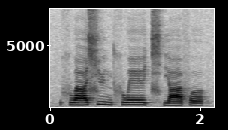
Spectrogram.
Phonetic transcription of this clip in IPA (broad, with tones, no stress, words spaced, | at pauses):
ʂwä˧˥ɕy˥˩n ʂwe˥ɪ̯ t͡ɕʰjä˧˥fɤ˧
